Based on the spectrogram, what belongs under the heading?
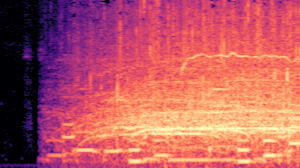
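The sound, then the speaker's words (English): After a brief silence, a dense wash of crowd noise swells in and holds steady and loud over the start of a live song, with sustained notes and a high whistle cutting through. “Ooh, heavy crowd influence.”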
